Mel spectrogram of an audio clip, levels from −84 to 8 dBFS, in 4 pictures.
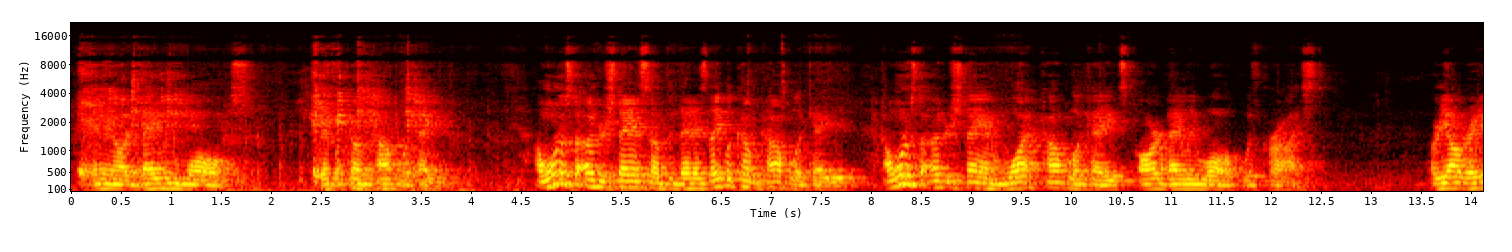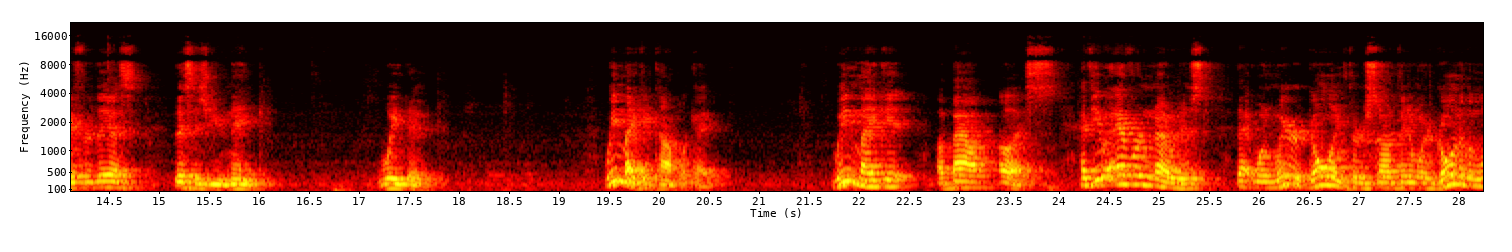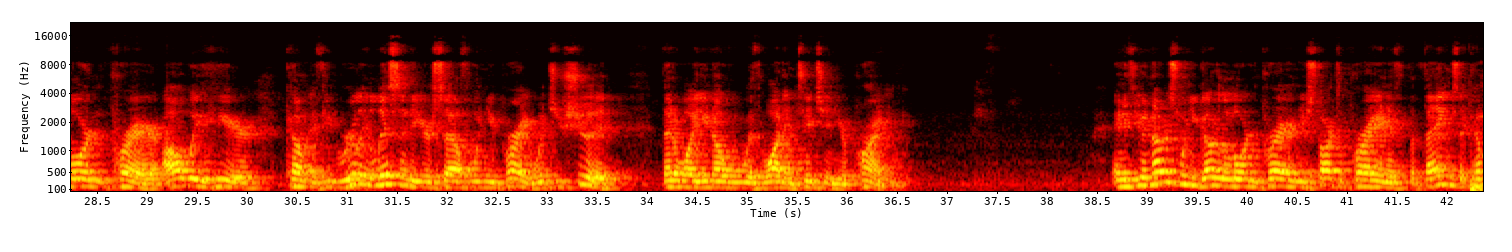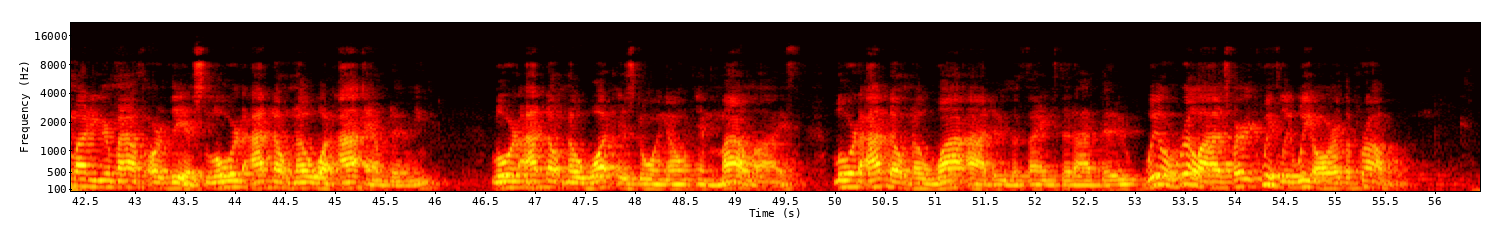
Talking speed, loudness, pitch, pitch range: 170 wpm, -20 LUFS, 130 Hz, 110-150 Hz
